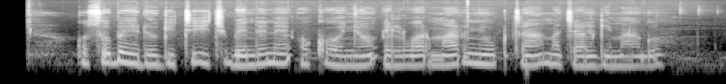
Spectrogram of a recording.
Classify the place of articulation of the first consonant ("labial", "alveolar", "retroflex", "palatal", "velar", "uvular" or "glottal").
velar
